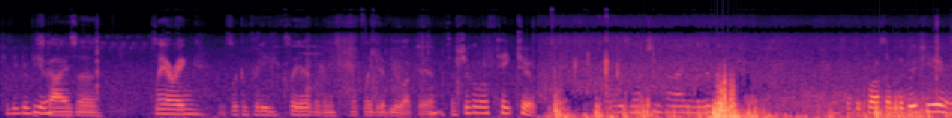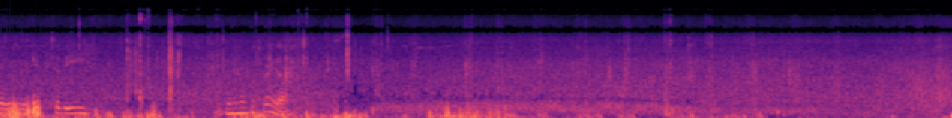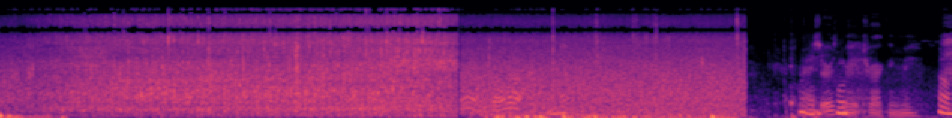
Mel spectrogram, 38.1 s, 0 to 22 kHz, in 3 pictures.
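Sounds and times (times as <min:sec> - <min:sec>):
river water rushing: 0:22.9 - 0:35.4.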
